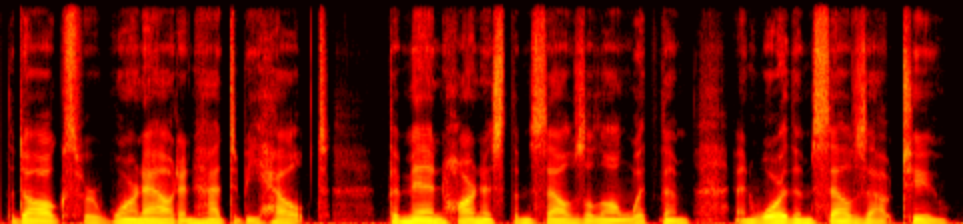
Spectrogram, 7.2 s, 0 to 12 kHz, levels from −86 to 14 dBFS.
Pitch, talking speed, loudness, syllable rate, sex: 145 Hz, 185 wpm, -18 LUFS, 5.0 syllables/s, female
